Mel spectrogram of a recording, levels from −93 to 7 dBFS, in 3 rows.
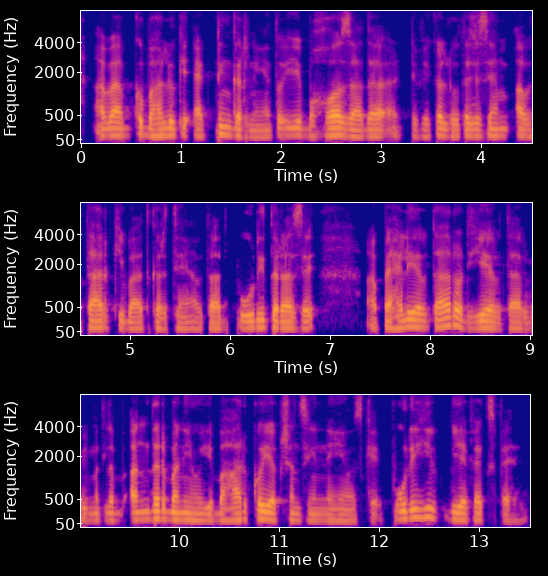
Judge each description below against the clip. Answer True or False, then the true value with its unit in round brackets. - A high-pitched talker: False (110 Hz)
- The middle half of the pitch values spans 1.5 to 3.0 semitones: True (2.5 semitones)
